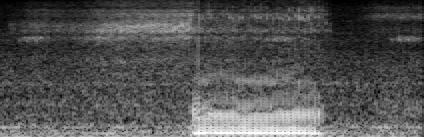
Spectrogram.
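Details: A puggle named Dewey asleep and snoring loud; a soft inhale gives way to a short, vibrating nasal snore with a rich buzzy tone, then quiet.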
